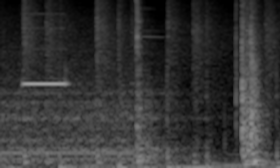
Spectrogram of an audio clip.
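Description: Microwave oven beeping once, a short steady tone, as its timer runs out, over background music. A short burst of noise comes near the end.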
